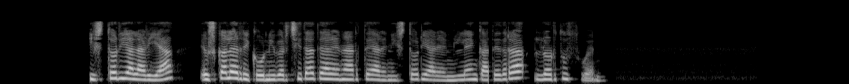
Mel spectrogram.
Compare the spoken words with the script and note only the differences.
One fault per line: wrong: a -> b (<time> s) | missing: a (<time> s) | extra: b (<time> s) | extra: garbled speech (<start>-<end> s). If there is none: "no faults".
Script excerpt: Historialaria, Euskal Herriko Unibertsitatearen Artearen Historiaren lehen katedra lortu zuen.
no faults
